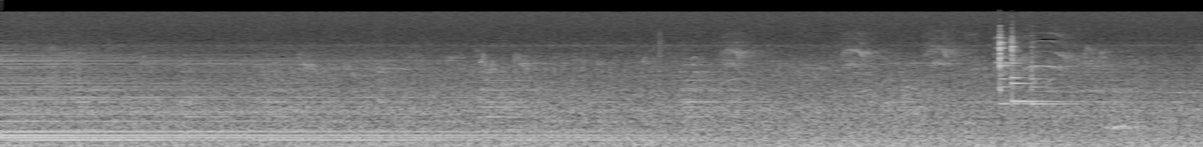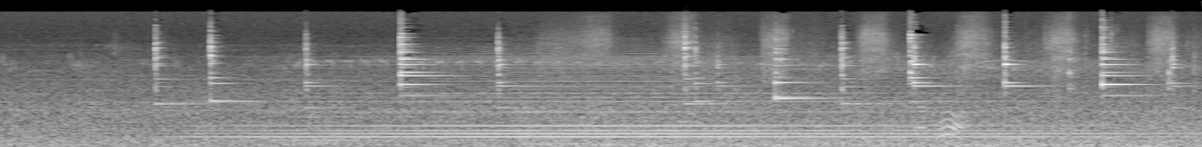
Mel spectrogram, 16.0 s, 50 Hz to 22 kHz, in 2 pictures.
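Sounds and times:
low held chord: 0.0 - 4.7, 9.0 - 16.0
street ambience hiss: 0.0 - 16.0
chimes ringing: 6.6 - 7.4, 9.0 - 11.7, 12.6 - 16.0.

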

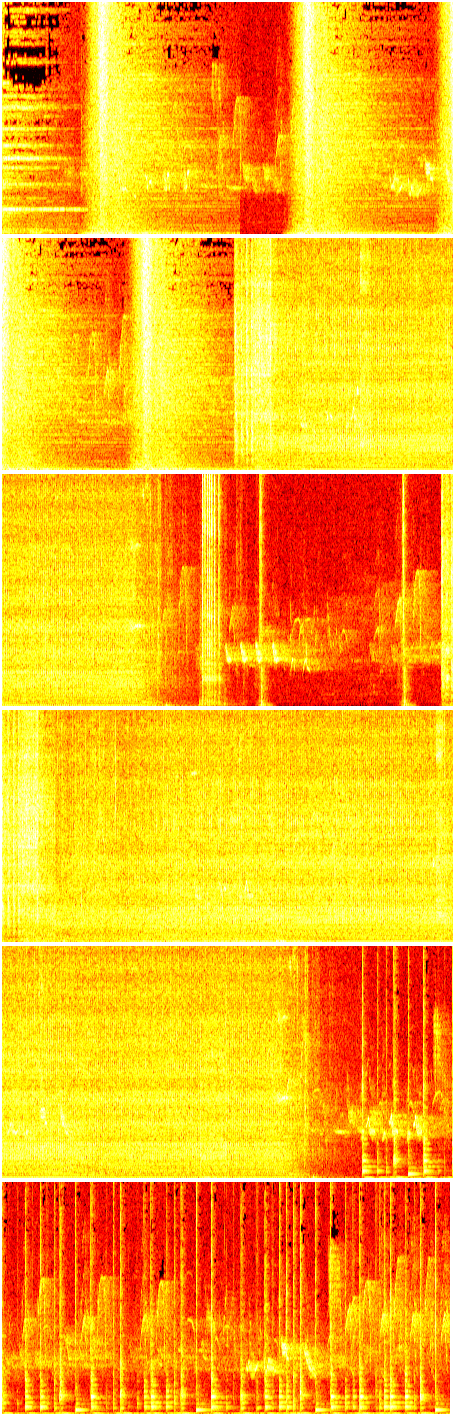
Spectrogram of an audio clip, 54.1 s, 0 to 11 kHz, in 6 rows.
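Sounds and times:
tractor engine running: 13.6 - 22.6, 26.8 - 42.9.

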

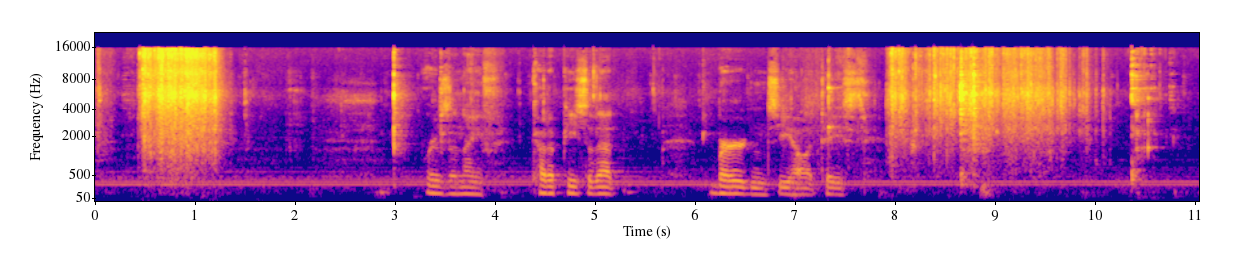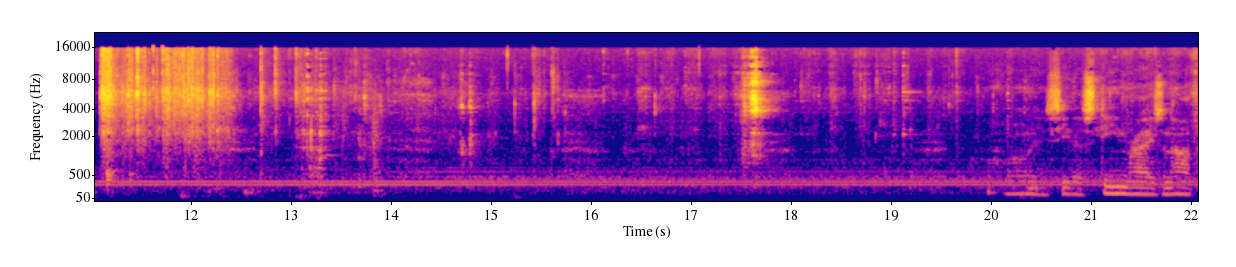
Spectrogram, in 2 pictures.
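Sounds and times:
steady low hum: 0.0 - 22.0
aluminium foil crinkling: 0.4 - 1.6, 7.9 - 10.5, 11.1 - 13.0.

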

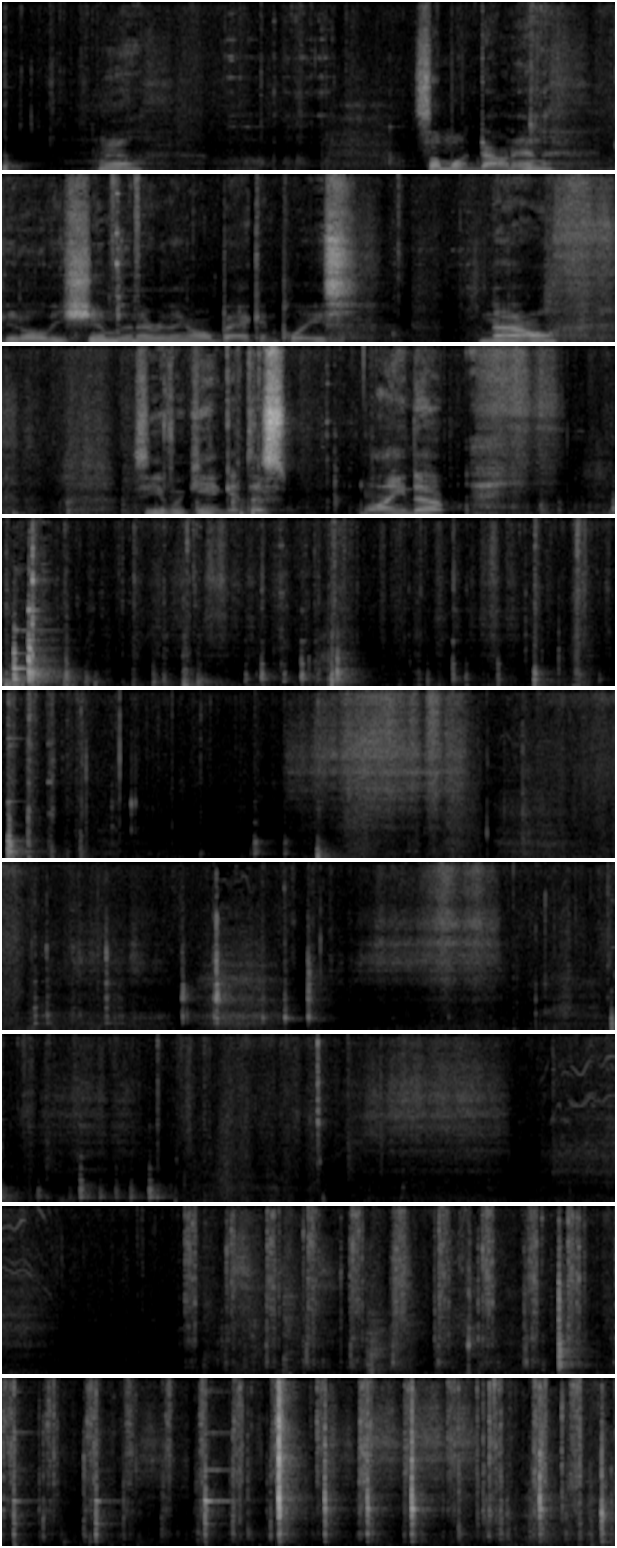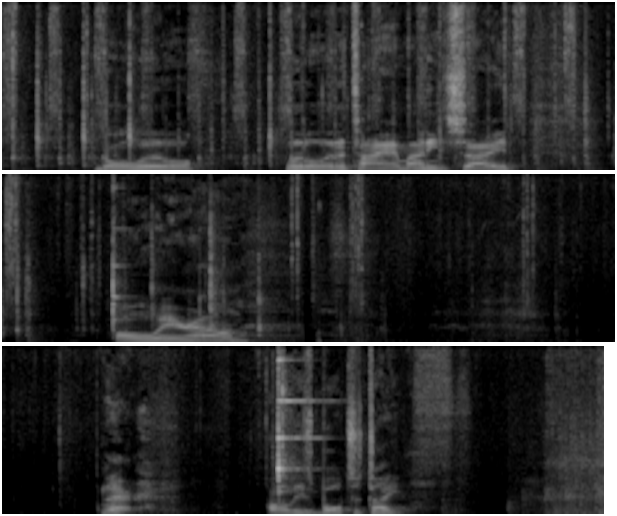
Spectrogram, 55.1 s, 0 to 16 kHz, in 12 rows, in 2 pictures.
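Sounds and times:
ratchet clicks: 33.5 - 43.6, 44.6 - 46.9
metal gears clinking: 52.6 - 53.0.

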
